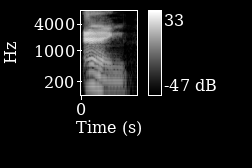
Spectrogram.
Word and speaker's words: Aang: it like differently to that but how they pronounce it in the show is aang and if you're making this show for like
